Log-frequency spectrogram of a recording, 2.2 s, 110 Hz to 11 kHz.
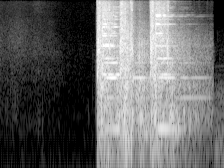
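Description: A JC Higgins Model 60 12-gauge semi-automatic shotgun firing twice, about half a second apart, each shot very loud and ringing down. The shots come about a second in, after near silence.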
